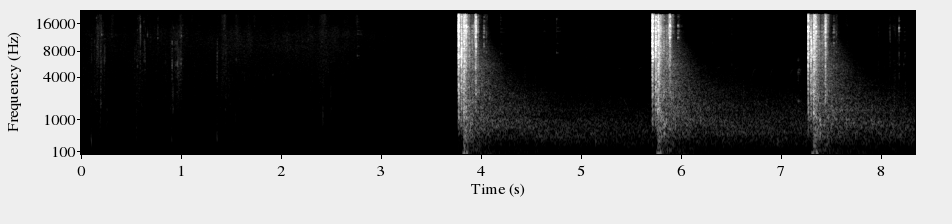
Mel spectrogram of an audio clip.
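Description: Three loud rifle shots in The Hunter: Call of the Wild ring out in close succession after quiet footsteps, each a sharp crack trailing into a long echoing decay.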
